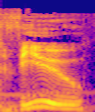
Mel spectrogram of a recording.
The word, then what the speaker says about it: Vue: Because Vue rhymes with blue, as in they really blew it naming their company a pun.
